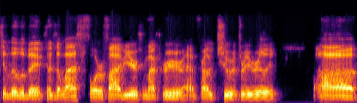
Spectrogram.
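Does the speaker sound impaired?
Yes: cleft palate; congenital, severe, nose and upper lip a bubble, teeth or nose, many surgeries; speech impediment growing up, speech therapy all through school.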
